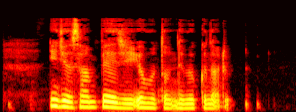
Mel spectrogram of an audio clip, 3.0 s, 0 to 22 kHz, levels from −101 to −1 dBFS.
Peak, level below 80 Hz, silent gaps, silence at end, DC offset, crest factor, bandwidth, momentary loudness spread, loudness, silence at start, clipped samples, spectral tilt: -6 dBFS; -62 dBFS; none; 0.65 s; under 0.1%; 16 dB; 11.5 kHz; 8 LU; -21 LUFS; 0.5 s; under 0.1%; -5.5 dB/octave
